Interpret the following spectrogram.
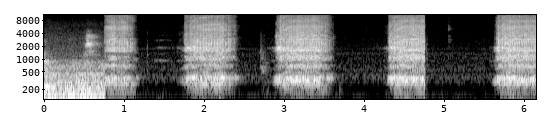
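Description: Electric domestic sewing machine stitching a curved neckline facing in short runs: about five brief bursts of running, each under a second, with pauses between them as the fabric is turned around the curve.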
